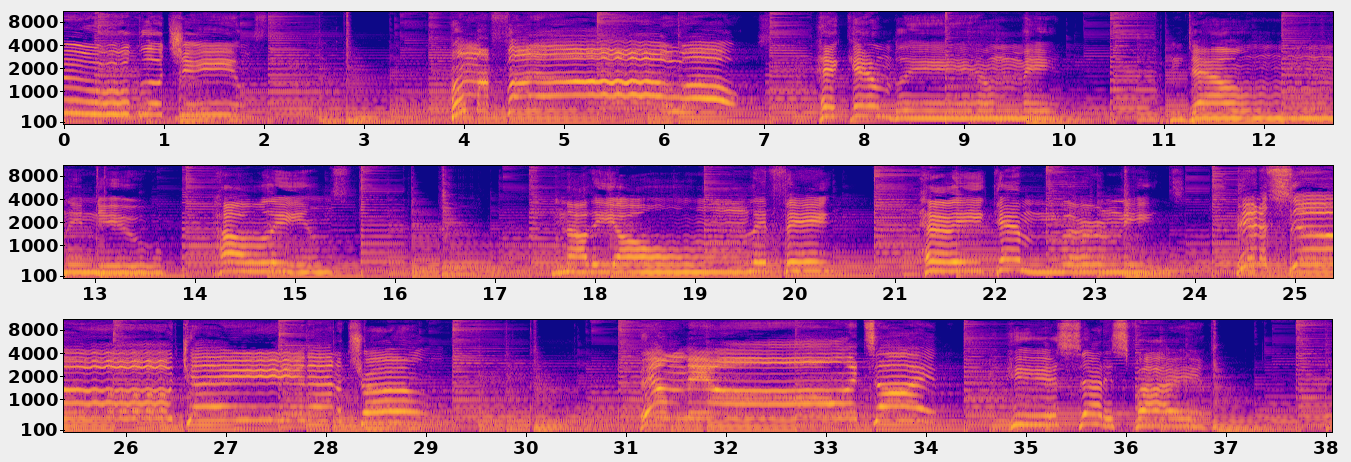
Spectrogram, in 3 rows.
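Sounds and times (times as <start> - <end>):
man singing: 0.0 - 2.2, 3.8 - 10.2, 10.9 - 15.7, 17.5 - 29.4, 31.0 - 37.0
acoustic guitar strumming: 0.0 - 38.0.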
